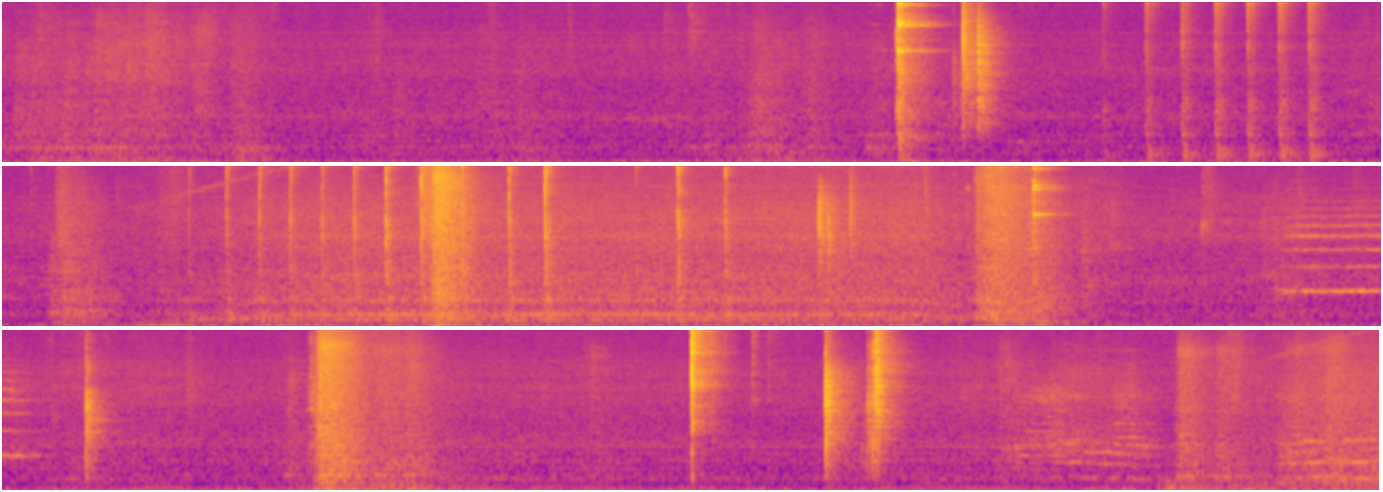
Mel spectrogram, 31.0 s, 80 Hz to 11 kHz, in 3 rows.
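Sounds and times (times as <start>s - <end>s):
steady low hum: 0.0s - 20.0s
loud metal strikes: 6.7s - 7.3s.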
